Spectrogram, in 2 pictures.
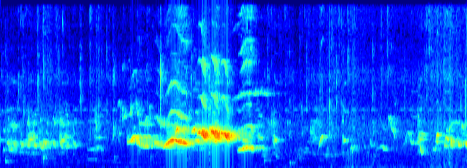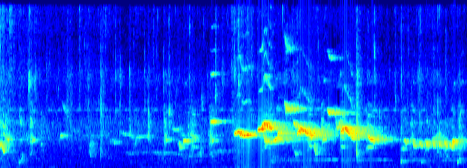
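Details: Punglor jali ground thrush singing in an aviary: a bright burst of warbled whistles around the start, softer scattered chirps in the middle, and a second varied whistled phrase near the end.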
